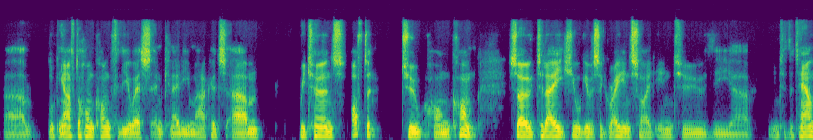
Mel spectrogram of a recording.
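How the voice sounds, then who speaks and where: A man hosting a travel webinar over a video call, chatty and friendly, with frequent ums and restarts. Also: on the low side. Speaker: webinar host.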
